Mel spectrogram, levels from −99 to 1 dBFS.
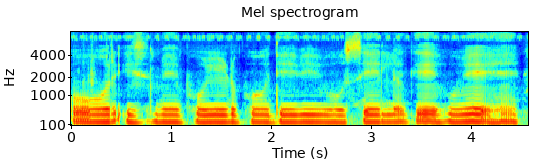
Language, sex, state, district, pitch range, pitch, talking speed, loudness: Hindi, male, Uttar Pradesh, Saharanpur, 155-165 Hz, 165 Hz, 130 wpm, -16 LUFS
